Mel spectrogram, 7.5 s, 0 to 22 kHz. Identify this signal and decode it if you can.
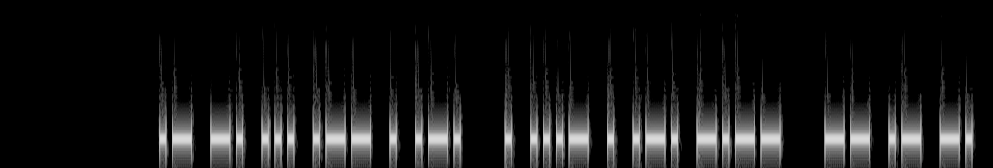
Morse code, heard as a keyed tone, about 25 wpm, 700 Hz. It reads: ANSWER EVERY MAN
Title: Sentences from Top 1000 Words - Review Part 5 - 25wpm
